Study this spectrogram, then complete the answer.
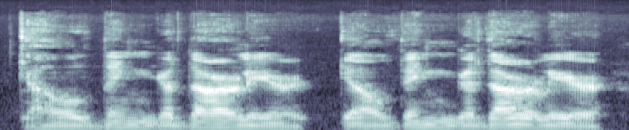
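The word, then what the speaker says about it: Geldingadalir: I drove all the way out to work, and I said, I have to learn how to say this properly. Galdinga darlier, all day long.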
